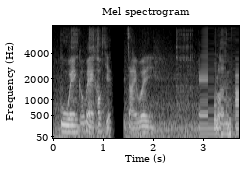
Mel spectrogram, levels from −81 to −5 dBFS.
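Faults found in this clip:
Call audio freeze, 1.14–1.43 s. Likely cause: packets held in transit, jitter buffer ran dry. Receiver extended the last sound as a fading fill, then about 170 ms of silence. Playback resumed where it stopped, so 267 ms of gap was inserted, nothing lost, and delay grew by 267 ms.

Robotic sound from repeated short buffers, 2.94–3.72 s, to clip end. Likely cause: audio arriving too seldom, player looping a 10 ms segment instead. The repetition imposes a rigid 100 Hz metallic buzz, and most of the real audio in that stretch is skipped. Band limit at 7 kHz fits a G.722 call codec.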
